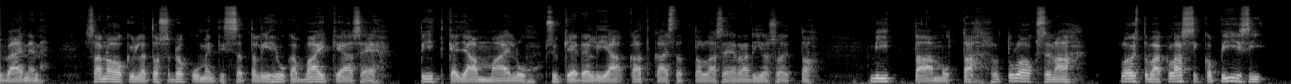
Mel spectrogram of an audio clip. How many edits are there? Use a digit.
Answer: 1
